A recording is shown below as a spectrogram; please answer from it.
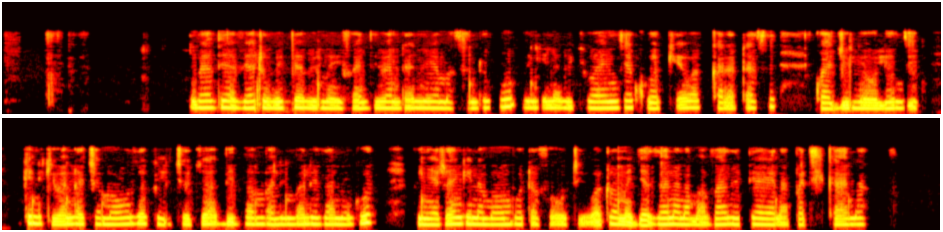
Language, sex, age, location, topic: Swahili, female, 18-24, Nakuru, finance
